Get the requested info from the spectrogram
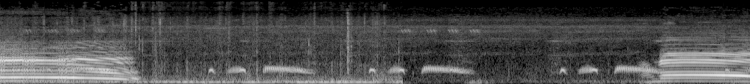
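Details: Cows in a herd of dozens on a green pasture; a drawn-out moo fades downward at the start and another begins near the end, with repeated soft bird coos and a low rumble in between.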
